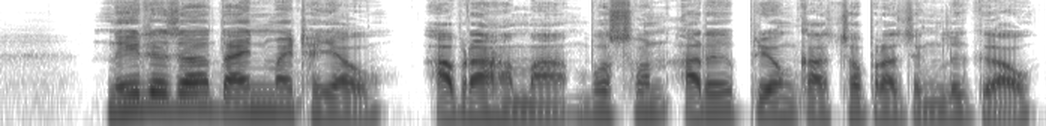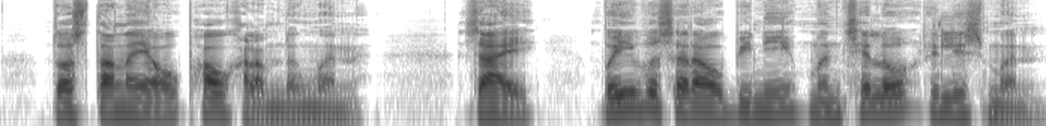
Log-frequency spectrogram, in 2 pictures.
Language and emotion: Bodo, neutral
